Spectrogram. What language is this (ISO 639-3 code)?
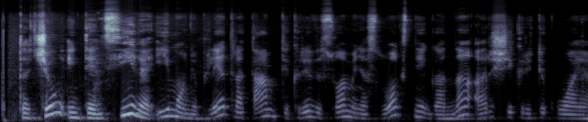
lit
